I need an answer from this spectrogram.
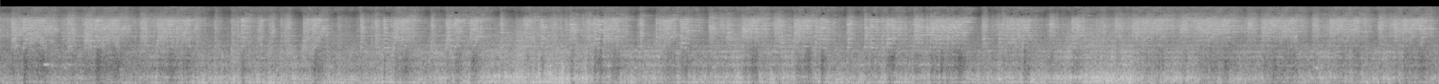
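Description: Heavy freight train of CSX gondola cars rolling past close by: steel wheels running on the rails with a continuous high hiss, and frequent clacks and knocks as the wheels pass over the track.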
